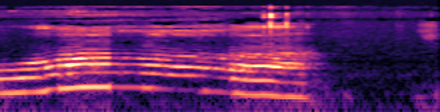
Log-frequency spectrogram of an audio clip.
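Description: A single drawn-out vocal sound lasting about a second and a half, gliding up and then down in pitch.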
